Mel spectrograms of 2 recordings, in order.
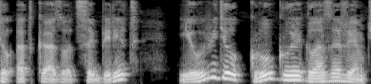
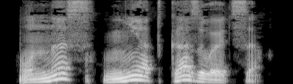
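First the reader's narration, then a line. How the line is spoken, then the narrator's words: Slow, deliberate. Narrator (Russian): медленно произнес Стронг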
